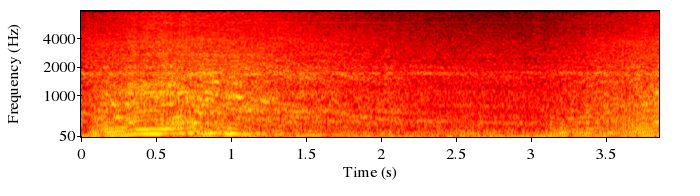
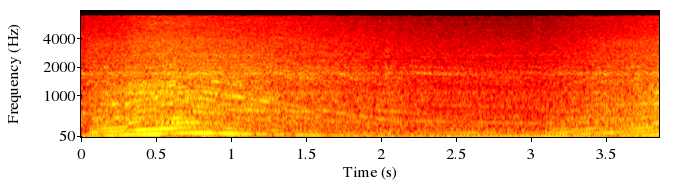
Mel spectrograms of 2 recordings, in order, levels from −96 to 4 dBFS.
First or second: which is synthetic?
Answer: first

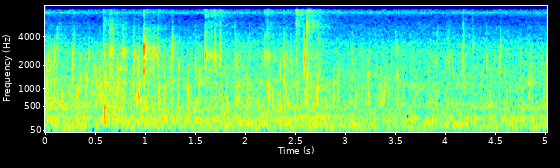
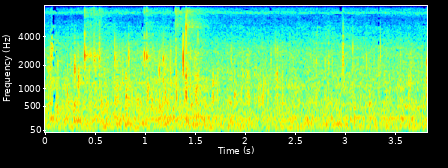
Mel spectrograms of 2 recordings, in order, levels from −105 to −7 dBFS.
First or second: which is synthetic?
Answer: second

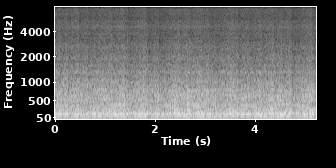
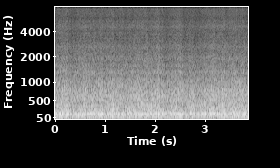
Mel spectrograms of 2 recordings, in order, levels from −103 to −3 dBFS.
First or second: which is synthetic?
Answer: second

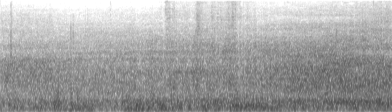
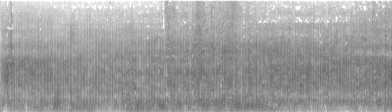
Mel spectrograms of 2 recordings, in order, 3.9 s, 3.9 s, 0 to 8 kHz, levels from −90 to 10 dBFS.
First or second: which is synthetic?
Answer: second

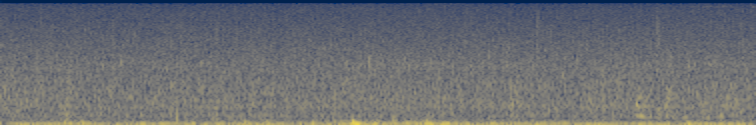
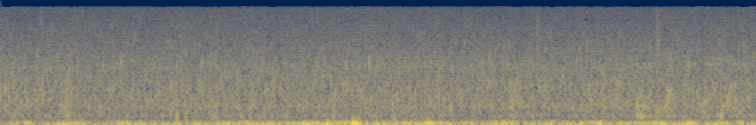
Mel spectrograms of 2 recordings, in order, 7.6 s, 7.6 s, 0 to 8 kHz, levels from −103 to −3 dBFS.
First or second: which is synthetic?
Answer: second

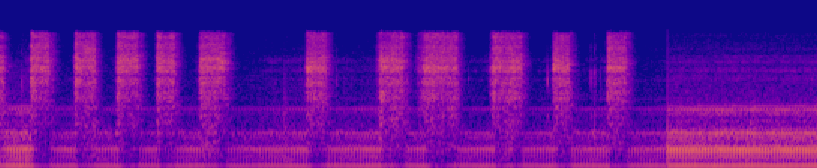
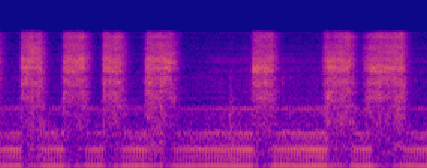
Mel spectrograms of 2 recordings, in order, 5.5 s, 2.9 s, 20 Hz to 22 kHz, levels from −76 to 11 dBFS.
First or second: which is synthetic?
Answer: second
